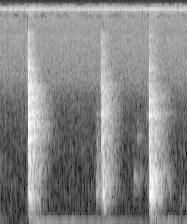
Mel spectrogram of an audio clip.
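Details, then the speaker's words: Sewing machine bobbin case: three small sharp clicks as it locks into the hook, confirming it is seated correctly; loose seating causes noise. Bobbin case latched correctly. "Quando você ouvir esse barulho significa que ela encaixou ela precisa fazer esse barulho"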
